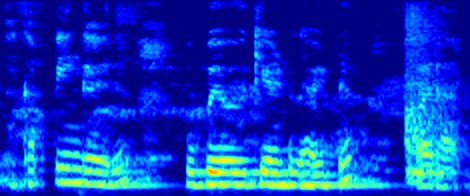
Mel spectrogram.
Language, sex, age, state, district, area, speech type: Malayalam, female, 18-30, Kerala, Thiruvananthapuram, rural, spontaneous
